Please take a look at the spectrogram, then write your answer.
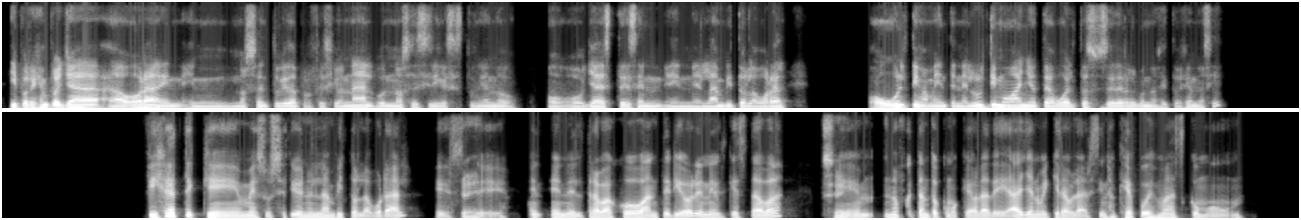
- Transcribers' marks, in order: laughing while speaking: "que fue más"
- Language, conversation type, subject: Spanish, podcast, ¿Cuál fue un momento que cambió tu vida por completo?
